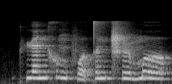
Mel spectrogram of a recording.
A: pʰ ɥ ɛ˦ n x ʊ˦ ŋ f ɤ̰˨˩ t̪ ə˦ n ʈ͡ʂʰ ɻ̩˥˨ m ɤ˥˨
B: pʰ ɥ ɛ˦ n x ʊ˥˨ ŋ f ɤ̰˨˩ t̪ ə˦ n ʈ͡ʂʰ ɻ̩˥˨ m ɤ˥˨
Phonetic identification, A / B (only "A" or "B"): B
